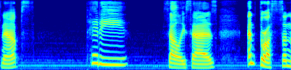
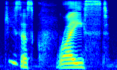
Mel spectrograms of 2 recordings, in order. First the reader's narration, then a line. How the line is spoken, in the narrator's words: Styles mutters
